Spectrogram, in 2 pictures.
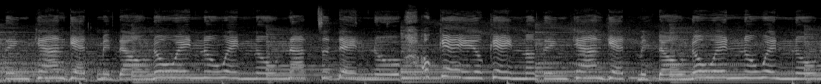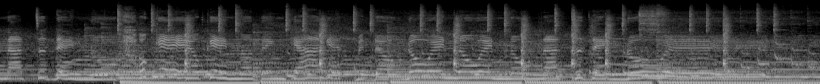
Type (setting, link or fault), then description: setting, busy venue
